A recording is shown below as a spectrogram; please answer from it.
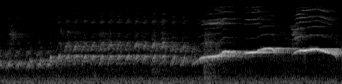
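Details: A singing laughingthrush gives a long, soft whistled note that slowly rises, then switches to louder, looping whistled phrases.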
